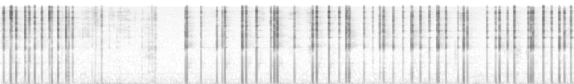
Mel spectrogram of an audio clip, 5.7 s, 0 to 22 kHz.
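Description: A small, round, hollow and empty clear plastic container lid, held upright, is tapped with long nails in quick runs. The taps are sharp, bright clicks with almost no low end and no ring, about 37 in all, with a short pause near the first second.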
